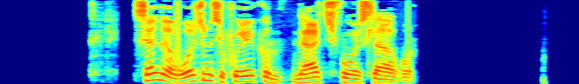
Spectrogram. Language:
Kabardian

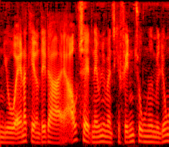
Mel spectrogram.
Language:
Danish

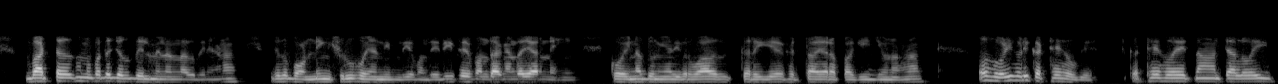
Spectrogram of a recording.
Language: Punjabi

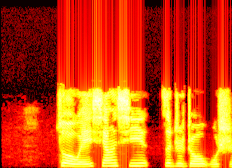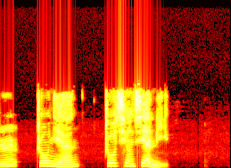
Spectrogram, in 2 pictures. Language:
Chinese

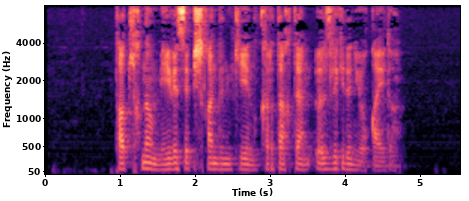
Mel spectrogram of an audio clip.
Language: Uyghur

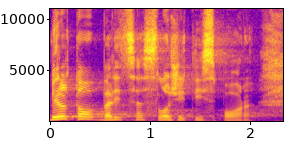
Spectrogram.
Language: Czech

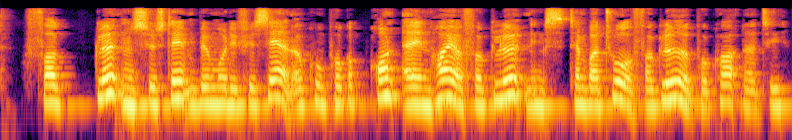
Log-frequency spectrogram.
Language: Danish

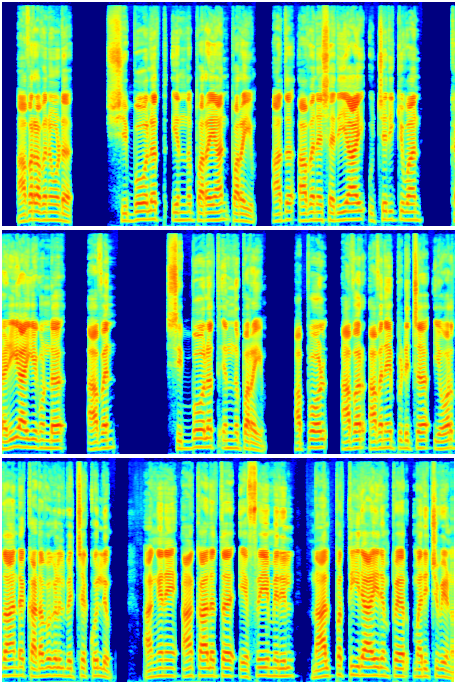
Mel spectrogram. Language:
Malayalam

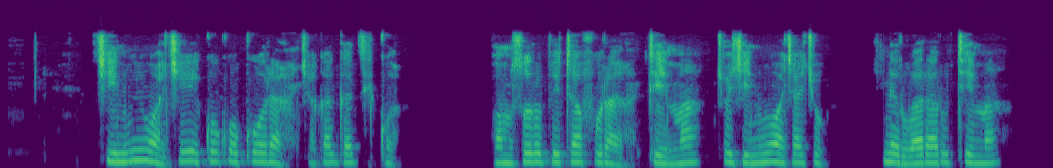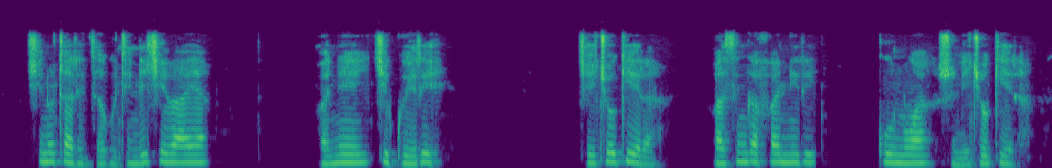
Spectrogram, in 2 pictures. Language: Shona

